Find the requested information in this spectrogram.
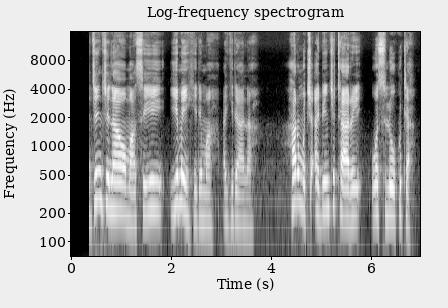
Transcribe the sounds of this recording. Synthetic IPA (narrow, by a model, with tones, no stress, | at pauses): ʔa˨d͡ʒɪ˦nd͡ʒɪ˨naː˦waː˨maː˨su˦jjɪ˦mɐ˨ŋhɪ˦dɪ˦maː˦ʔa˨ɡʲɪ˦daː˦naː˦ | ha˦rmʊ˨t͡ʃi˦ʔa˨bɪ˦nt͡ʃi˦tʰaː˨ɽe˦ | wɐ˦su˦loː˦kʷʊ˦taː˨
